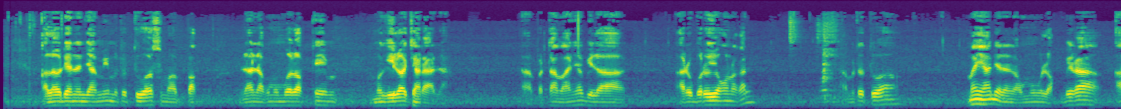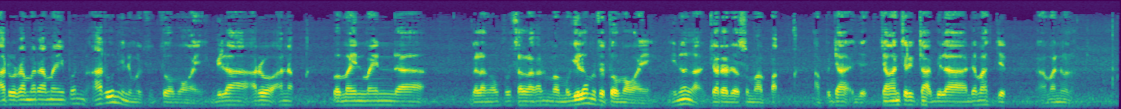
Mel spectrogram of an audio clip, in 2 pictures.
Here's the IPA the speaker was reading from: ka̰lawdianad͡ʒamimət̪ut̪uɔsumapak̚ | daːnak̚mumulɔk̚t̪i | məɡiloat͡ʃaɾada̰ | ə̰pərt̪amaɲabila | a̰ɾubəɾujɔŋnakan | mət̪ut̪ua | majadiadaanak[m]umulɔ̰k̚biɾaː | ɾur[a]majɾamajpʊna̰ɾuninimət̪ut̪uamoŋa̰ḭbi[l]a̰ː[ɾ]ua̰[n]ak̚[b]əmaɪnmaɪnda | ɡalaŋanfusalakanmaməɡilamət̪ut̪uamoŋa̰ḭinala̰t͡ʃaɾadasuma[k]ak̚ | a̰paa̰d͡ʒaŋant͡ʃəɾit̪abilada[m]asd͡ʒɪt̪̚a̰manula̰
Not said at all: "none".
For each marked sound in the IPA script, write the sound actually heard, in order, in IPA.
m, a, l, ɾ, n, b, p, m

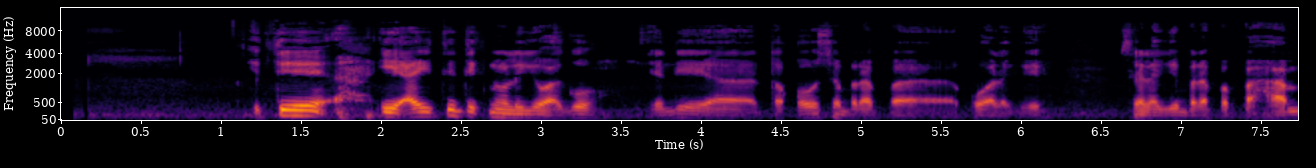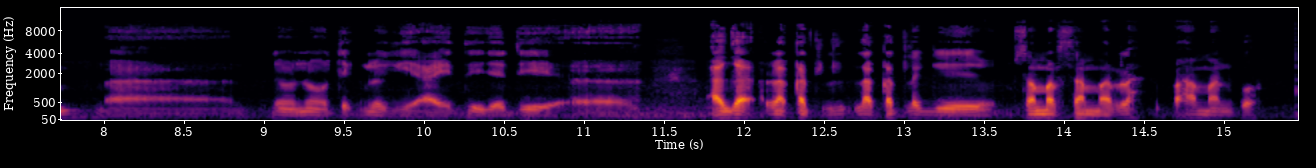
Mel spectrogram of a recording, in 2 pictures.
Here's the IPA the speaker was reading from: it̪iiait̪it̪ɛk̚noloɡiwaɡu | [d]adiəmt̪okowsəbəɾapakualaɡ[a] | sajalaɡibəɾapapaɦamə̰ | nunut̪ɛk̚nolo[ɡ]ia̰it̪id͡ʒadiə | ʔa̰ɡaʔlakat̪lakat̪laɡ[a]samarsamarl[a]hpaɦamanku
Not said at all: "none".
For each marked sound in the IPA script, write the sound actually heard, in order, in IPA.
d͡ʒ, i, ɡ, i, a

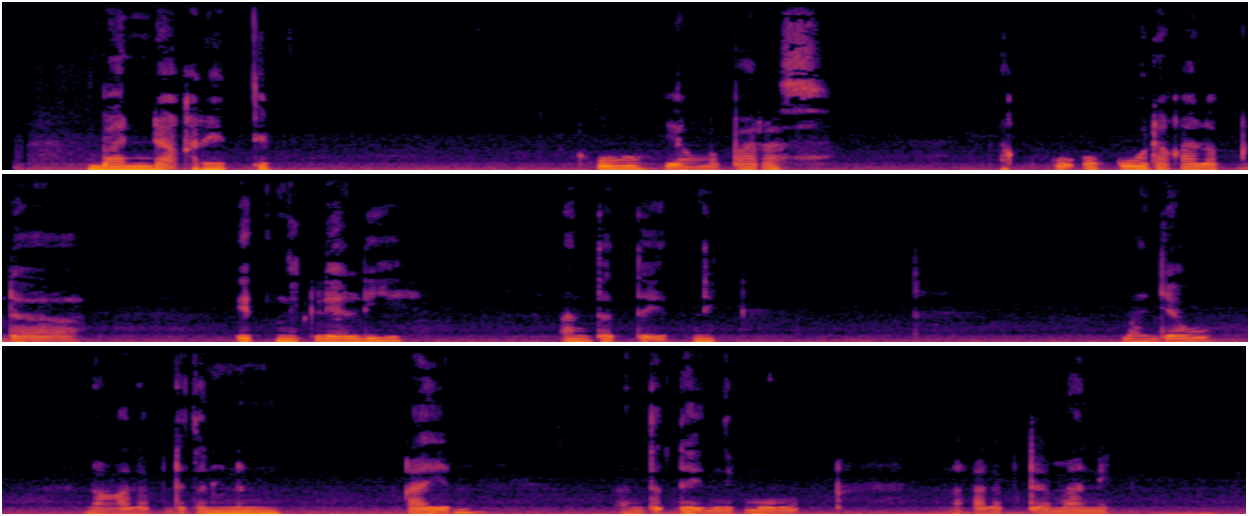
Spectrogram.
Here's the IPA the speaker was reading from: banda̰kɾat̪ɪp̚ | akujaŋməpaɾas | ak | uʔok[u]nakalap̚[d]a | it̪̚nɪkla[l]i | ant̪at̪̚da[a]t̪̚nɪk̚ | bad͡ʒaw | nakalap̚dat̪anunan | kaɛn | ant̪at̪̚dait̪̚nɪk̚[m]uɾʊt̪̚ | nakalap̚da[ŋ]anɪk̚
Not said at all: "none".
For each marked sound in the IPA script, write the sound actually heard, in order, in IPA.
u, d, l, i, m, m

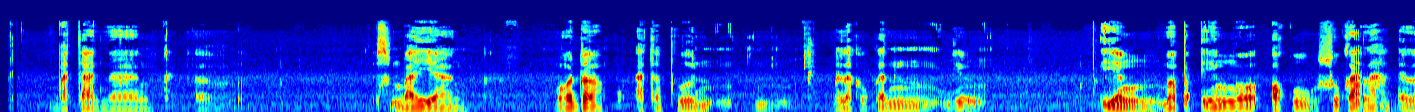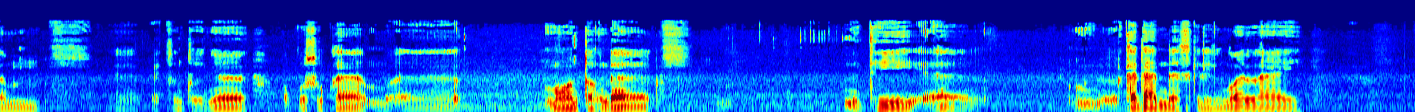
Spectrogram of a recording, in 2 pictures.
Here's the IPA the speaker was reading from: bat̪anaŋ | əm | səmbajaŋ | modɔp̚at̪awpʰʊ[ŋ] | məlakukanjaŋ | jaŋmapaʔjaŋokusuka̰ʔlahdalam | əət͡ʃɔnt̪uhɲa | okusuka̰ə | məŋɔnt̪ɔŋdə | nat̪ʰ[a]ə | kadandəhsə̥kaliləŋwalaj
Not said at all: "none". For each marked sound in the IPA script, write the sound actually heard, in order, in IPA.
n, i

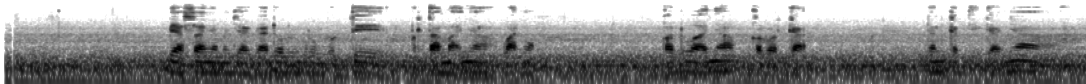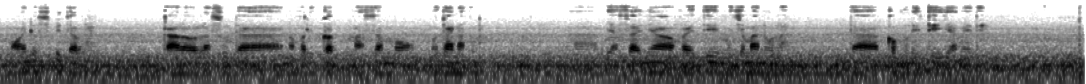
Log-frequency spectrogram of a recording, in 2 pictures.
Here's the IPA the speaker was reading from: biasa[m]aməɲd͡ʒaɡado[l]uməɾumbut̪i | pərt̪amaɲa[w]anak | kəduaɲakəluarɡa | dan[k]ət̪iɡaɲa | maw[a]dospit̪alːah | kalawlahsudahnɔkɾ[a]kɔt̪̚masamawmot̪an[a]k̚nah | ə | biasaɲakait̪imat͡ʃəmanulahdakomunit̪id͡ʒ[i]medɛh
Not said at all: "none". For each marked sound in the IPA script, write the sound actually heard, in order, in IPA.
ɲ, l, w, k, a, i, a, a

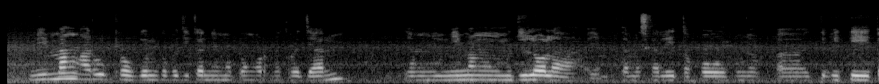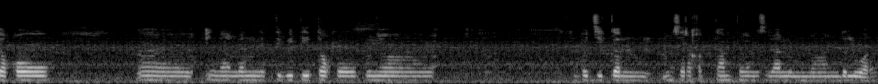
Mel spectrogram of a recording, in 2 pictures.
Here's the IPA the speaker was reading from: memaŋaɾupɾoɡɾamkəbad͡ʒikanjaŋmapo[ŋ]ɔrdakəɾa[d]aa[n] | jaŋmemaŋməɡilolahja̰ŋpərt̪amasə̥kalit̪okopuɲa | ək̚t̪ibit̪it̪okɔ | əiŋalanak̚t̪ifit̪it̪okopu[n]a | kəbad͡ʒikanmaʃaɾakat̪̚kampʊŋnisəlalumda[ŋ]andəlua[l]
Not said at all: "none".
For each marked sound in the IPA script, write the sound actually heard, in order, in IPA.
ŋ, d͡ʒ, n, ɲ, ŋ, r

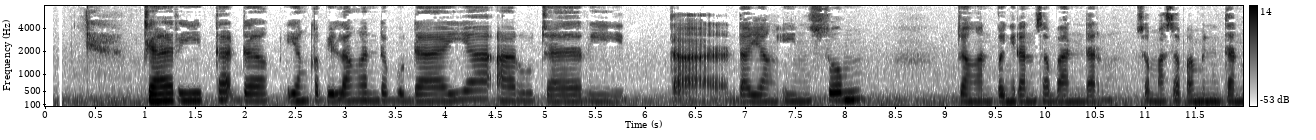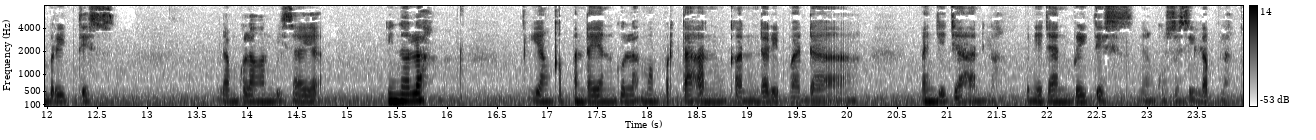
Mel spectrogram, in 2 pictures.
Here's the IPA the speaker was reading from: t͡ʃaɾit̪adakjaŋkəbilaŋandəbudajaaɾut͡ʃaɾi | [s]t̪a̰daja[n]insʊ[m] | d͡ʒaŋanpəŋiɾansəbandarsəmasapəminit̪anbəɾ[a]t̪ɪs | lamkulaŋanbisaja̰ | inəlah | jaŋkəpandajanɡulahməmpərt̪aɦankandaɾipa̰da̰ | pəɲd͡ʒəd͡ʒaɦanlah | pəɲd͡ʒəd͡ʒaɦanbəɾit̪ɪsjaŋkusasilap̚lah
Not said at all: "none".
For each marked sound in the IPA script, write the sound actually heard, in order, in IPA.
t, ŋ, m, i

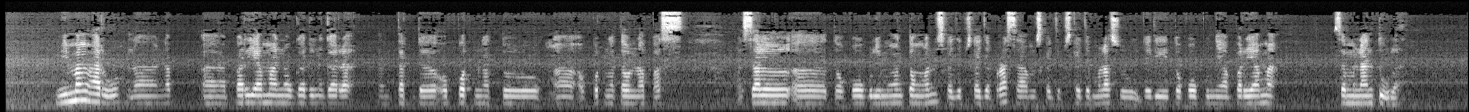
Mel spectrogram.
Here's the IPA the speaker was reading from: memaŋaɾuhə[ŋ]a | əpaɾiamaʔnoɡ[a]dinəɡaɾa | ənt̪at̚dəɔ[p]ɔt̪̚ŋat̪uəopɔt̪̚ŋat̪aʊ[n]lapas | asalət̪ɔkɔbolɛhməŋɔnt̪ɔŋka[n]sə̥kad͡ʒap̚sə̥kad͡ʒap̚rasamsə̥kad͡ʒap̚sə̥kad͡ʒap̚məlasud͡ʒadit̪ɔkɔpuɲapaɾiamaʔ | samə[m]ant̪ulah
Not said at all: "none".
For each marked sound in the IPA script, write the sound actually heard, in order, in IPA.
n, a, p, n, n, n

